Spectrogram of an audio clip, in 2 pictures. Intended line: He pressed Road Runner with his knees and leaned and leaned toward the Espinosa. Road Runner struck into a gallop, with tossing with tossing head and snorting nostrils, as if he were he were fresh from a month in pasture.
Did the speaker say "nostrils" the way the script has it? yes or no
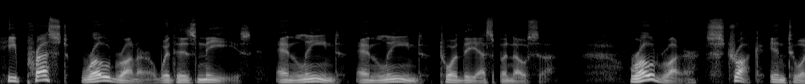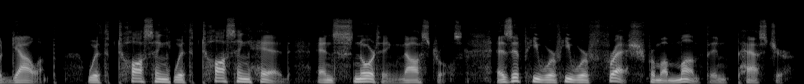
yes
